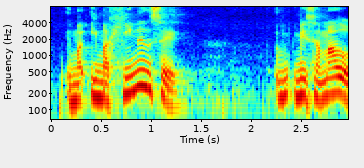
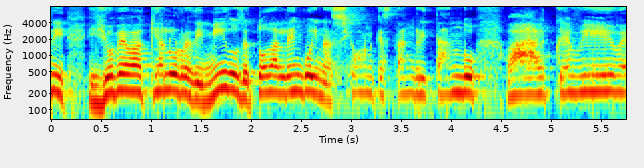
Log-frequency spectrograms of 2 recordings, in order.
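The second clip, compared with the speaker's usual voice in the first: preaching at full force; 6 semitones higher than usual. Acted. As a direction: lift the crowd with awe.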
